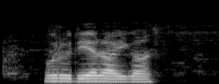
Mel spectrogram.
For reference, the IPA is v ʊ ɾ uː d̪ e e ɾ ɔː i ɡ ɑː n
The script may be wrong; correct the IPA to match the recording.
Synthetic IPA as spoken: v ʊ ɾ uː d̪ i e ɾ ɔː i ɡ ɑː n

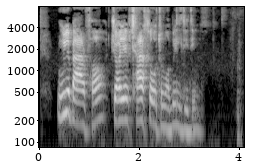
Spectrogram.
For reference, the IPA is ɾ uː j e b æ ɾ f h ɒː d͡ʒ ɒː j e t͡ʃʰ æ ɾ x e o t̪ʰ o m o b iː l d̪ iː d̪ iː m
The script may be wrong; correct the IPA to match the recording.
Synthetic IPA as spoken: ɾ uː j e b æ ɾ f h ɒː d͡ʒ ɒː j e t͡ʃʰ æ ɾ x e o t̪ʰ o m o b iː l d̪ iː d̪ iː m

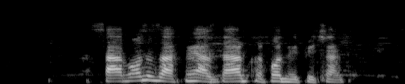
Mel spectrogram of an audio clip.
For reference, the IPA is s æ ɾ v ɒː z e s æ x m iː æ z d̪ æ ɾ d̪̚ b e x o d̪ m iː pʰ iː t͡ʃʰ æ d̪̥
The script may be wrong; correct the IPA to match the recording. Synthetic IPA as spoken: s æ ɾ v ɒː z e z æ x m iː æ z d̪ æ ɾ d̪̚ b e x o d̪ m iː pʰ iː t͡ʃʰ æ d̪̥

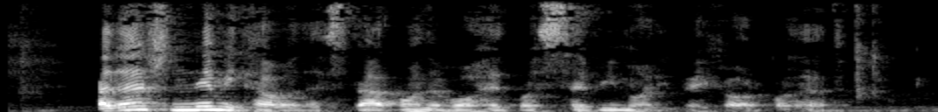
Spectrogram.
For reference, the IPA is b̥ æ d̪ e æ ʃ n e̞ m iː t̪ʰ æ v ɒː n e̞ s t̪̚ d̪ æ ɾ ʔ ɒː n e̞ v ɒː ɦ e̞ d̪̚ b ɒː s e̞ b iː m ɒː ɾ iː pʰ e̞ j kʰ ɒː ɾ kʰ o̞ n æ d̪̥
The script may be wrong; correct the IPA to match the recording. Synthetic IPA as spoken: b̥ æ d̪ æ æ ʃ n e̞ m iː t̪ʰ æ v ɒː n e̞ s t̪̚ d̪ æ ɾ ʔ ɒː n e̞ v ɒː ɦ e̞ d̪̚ b ɒː s e̞ b iː m ɒː ɾ iː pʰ e̞ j kʰ ɒː ɾ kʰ o̞ n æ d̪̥

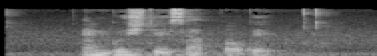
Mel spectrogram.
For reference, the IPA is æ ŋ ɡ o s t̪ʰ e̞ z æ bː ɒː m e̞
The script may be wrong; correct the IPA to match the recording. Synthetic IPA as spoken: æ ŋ ɡ o ʃ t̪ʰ e̞ s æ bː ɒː b e̞

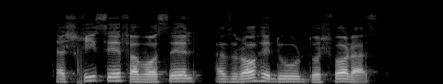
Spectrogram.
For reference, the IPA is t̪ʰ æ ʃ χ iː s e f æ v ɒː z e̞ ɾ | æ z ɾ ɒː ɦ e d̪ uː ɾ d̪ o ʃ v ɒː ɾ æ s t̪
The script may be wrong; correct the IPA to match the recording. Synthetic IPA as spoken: t̪ʰ æ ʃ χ iː s e f æ v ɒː s e̞ l | æ z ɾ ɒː ɦ e d̪ uː ɾ d̪ o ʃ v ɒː ɾ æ s t̪

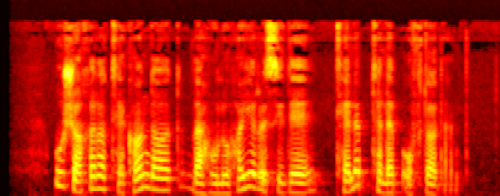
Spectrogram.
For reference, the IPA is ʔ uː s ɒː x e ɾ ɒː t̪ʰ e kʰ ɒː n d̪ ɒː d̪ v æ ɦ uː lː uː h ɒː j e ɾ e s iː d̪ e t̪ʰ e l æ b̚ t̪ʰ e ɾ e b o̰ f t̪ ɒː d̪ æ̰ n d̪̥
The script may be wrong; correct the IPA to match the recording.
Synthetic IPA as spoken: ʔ uː ʃ ɒː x e ɾ ɒː t̪ʰ e kʰ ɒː n d̪ ɒː d̪ v æ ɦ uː l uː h ɒː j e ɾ e s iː d̪ e t̪ʰ e l e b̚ t̪ʰ e l e b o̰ f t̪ ɒː d̪ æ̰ n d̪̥

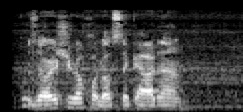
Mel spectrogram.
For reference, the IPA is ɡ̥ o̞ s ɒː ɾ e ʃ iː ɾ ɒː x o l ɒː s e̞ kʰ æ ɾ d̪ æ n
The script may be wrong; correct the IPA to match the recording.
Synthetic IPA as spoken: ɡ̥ o̞ z ɒː ɾ e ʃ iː ɾ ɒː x o l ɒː s e̞ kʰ æ ɾ d̪ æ n

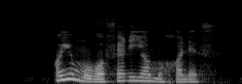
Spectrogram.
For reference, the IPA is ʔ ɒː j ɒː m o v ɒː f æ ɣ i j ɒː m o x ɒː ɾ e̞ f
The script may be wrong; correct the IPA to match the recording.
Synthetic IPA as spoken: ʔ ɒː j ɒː m o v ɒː f e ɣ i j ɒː m o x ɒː l e̞ f

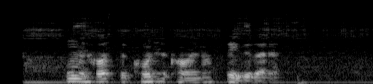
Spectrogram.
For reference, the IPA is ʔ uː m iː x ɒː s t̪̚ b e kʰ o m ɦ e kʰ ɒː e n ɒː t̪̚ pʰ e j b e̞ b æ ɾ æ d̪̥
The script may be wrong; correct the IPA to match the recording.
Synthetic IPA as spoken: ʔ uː m iː x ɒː s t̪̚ b e kʰ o n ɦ e kʰ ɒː e n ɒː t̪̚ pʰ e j b e̞ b æ ɾ æ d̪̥

